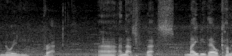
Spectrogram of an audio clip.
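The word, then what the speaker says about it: Noilly Prat: I believe you pronounce a T on the end of Neuilly-Prat.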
